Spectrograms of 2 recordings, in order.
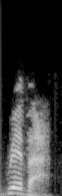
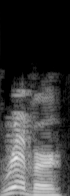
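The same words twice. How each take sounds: First: The final R is replaced by an ah sound. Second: The final R sound is clearly pronounced. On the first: "Replace the R at the end of a word with an ah" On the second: "instead of river"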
